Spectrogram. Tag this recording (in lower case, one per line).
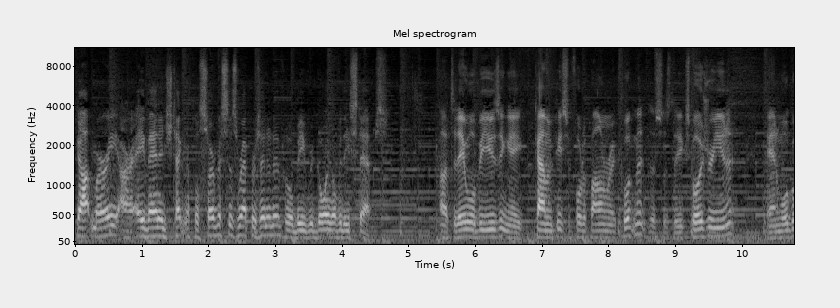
speech
music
